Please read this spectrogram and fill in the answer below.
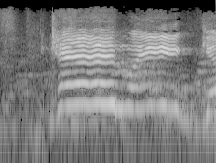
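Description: A child's high voice singing one long held note, starting about half a second in, with a slight waver, stepping down in pitch midway and sliding down near the end.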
